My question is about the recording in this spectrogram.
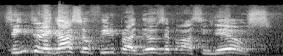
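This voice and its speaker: A man preaching a sermon in an emotive way, swinging between loud outbursts and hushed asides. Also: very high voice, animated, brisk, echoey room, slight background noise, poor audio.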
